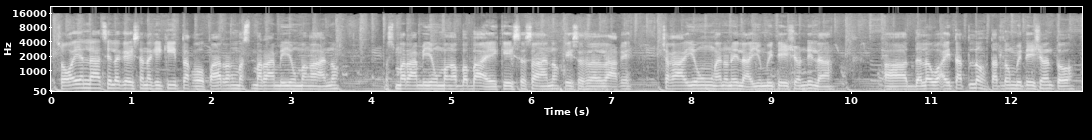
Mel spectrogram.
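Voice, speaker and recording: A man talks at a fairly quick pace in a flat monotone, his loudness very even, with clear music playing in the background. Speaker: backyard poultry keeper vlogger. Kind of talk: casual vlog chat. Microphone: phone near.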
